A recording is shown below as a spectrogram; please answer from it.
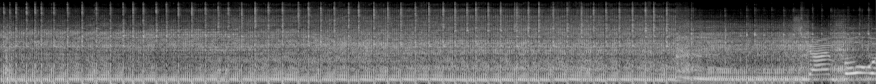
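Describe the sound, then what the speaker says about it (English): A Husqvarna 372 XP chainsaw runs loud and close while cutting trees along a fence line, with a steady high-revving buzz; near the end it drops off as a man calls out. "Standard setup, electric winch, snatch block, Husqvarna 372 XP."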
